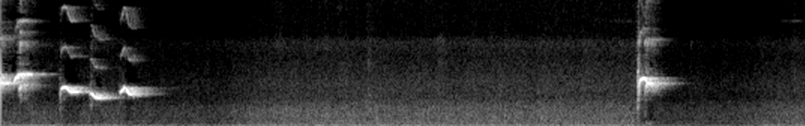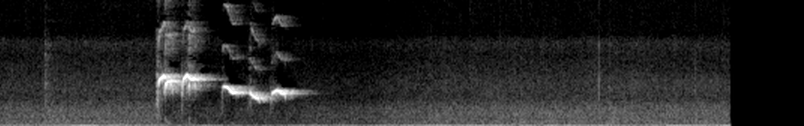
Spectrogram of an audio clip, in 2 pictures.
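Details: Cucak ijo, the greater green leafbird, during song mastering: short bursts of high, descending whistled notes, plus one lone sharp note between them and a low background hum.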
